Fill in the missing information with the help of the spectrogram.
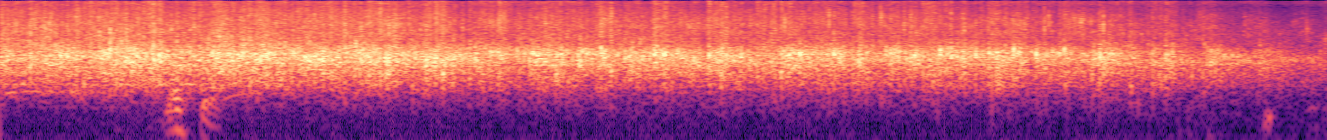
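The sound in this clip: Audience applause after a recited décima poem, a sustained, even roar of many hands that holds steady and eases off slightly at the end, with a brief voice surfacing early on.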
